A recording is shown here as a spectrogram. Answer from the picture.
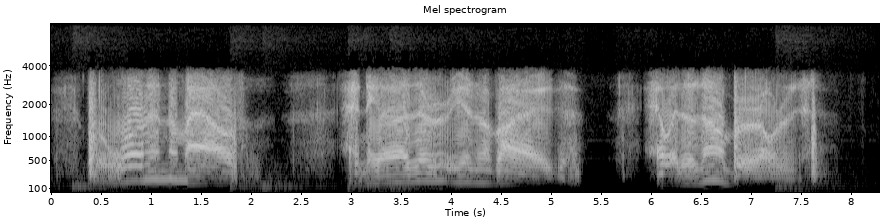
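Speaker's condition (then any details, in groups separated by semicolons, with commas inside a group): Deafness; also blind, age 99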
